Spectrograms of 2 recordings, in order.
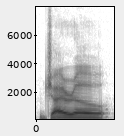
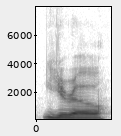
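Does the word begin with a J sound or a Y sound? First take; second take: J sound; Y sound. First: The word begins with a J sound. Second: The word begins with a Y sound.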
